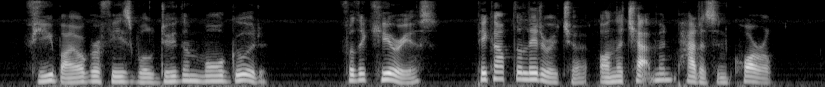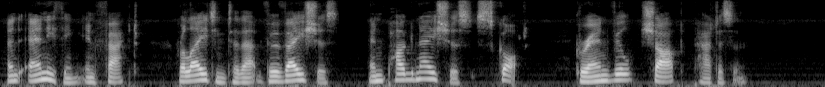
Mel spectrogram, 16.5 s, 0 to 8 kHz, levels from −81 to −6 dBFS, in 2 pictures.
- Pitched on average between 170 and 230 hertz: No, low, 130 Hz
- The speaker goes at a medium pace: No, slow, 120 wpm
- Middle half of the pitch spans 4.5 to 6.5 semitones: Yes, average, 5.2 semitones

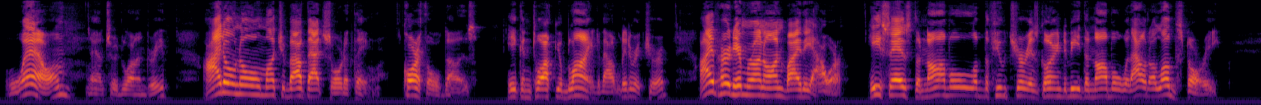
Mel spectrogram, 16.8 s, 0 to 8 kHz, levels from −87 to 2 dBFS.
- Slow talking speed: No, average, 165 wpm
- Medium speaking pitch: Yes, medium, 180 Hz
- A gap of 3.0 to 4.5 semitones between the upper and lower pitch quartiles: Yes, average, 3.4 semitones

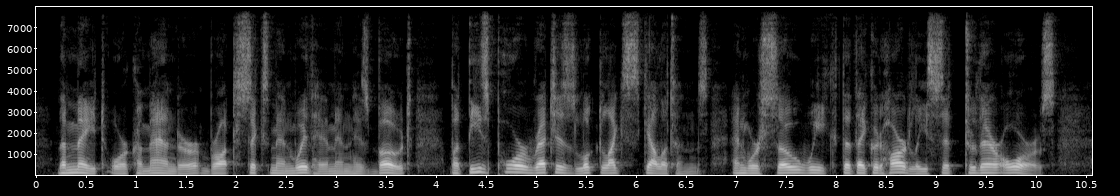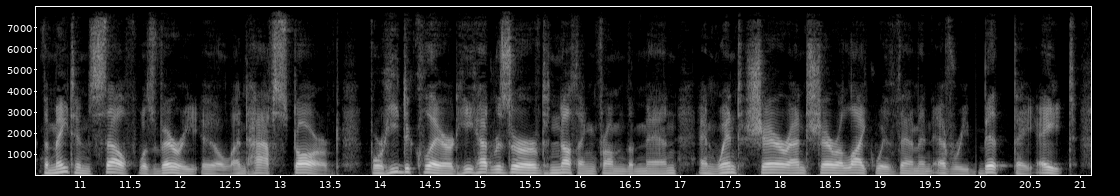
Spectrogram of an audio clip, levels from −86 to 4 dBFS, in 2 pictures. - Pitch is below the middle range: Yes, low, 120 Hz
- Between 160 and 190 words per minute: Yes, average, 180 wpm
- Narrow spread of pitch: No, average, 4.3 semitones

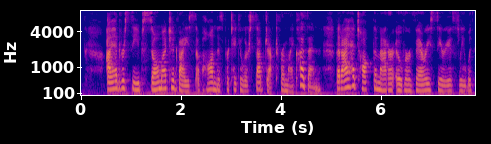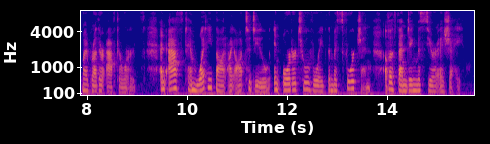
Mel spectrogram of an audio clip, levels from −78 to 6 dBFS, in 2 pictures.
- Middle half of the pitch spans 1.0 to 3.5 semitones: No, average, 4.1 semitones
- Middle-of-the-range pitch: Yes, medium, 175 Hz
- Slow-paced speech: No, average, 175 wpm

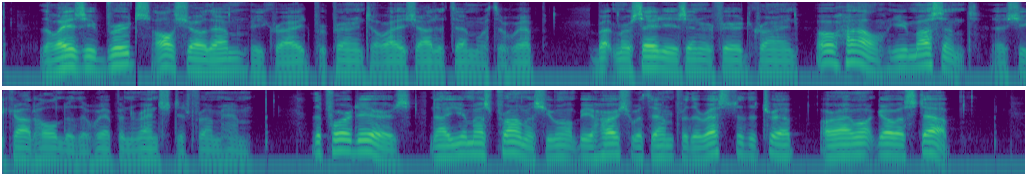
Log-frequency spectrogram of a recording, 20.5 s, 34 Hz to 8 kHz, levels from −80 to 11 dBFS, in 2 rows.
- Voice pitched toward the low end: Yes, low, 100 Hz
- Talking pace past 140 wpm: Yes, average, 180 wpm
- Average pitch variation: No, wide, 5.8 semitones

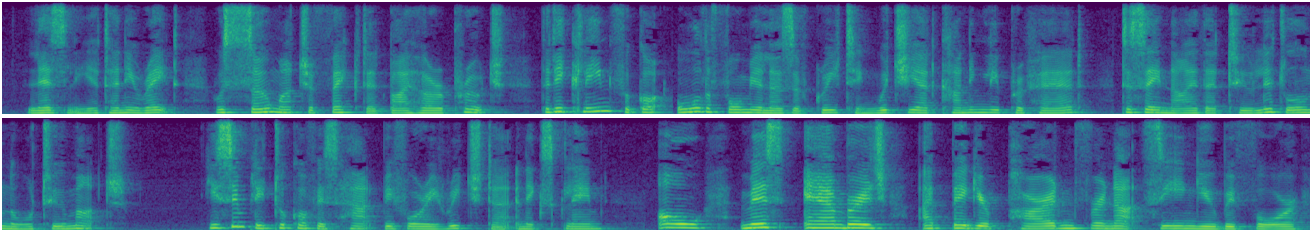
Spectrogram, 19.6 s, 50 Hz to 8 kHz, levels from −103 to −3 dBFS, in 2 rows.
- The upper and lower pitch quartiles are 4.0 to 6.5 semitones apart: No, average, 3.6 semitones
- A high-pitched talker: No, medium, 180 Hz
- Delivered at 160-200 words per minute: Yes, average, 170 wpm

